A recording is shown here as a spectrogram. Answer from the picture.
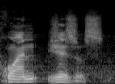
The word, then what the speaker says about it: Juan Jesus: Juan Jesus, ecco, quindi adesso questo pezzettino qua lo daremo a tutte le televisioni, così tutti i miei colleghi sapranno che si pronuncia Juan Jesus, non Juan.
